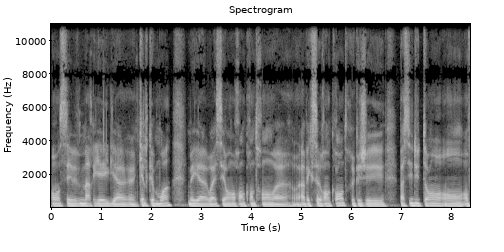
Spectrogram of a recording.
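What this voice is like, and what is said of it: English accent speaking French. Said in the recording (French): “vous avez compris à son accent que ... euh, n'est pas né en France ... Anglais”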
